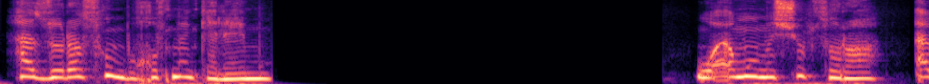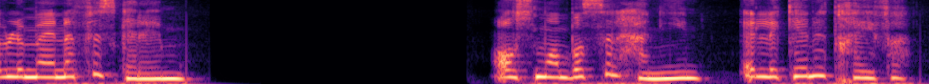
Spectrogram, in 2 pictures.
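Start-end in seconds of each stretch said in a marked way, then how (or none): none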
